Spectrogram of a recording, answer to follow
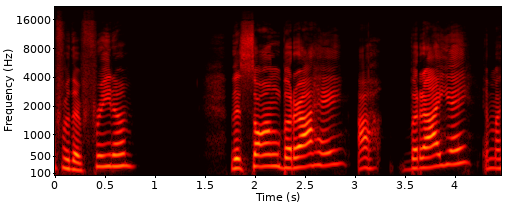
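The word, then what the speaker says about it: Baraye: The song Barah Baray. Am I saying it correctly? Anybody? Baray.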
